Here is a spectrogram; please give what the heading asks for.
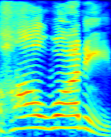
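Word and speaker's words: Helwani: was from a reputable Source it was Ariel halwani that's that's how you say his name he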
